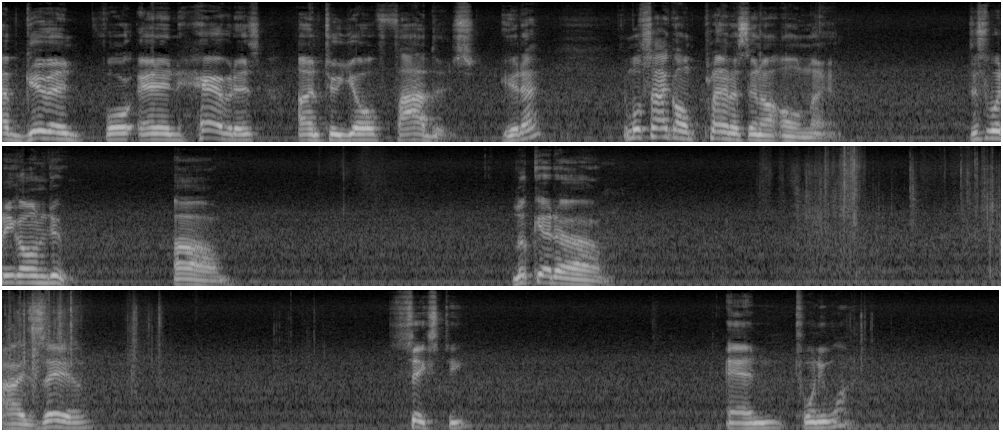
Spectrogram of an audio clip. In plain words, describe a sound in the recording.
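An elderly man speaks slowly and calmly into a nearby microphone, with long pauses.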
